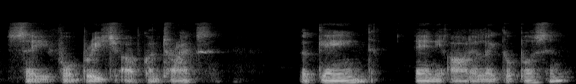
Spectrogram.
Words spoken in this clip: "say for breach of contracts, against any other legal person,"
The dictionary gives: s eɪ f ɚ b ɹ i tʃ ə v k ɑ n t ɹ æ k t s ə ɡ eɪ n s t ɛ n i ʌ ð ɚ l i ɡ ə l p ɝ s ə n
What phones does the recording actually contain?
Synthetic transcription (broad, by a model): s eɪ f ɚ b ɹ i tʃ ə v k ɑ n t ɹ æ k t s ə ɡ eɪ n t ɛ n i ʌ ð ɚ l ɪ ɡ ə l p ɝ s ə n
